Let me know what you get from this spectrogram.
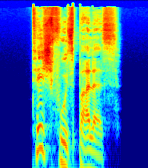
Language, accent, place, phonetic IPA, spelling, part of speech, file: German, Germany, Berlin, [ˈtɪʃfuːsˌbaləs], Tischfußballes, noun, De-Tischfußballes.ogg
- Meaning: genitive singular of Tischfußball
